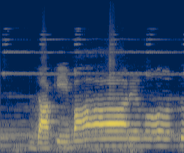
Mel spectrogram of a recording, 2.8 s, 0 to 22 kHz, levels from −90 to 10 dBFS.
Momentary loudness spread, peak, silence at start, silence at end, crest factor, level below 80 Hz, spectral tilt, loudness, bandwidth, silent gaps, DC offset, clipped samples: 16 LU; 0 dBFS; 0 s; 0 s; 12 dB; -52 dBFS; -6 dB/octave; -11 LUFS; 8 kHz; none; under 0.1%; 0.2%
